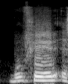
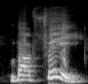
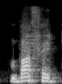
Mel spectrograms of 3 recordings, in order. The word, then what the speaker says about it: buffet: এর উচ্চারণ কিন্তু তিনটা, একটা হচ্ছে বাফে, আরেকটা হচ্ছে বাফেই। প্রথম বতে উচ্চারণে জোর হবে, পরেরটাতে ফতে উচ্চারণে জোরটা বেশি হচ্ছে। তাহলে বাফেই দুই ধরনের, একটা হচ্ছে বাফেই আর একটা হচ্ছে বাফেই, এবং আরেকটা উচ্চারণ হচ্ছে বুফেই। তো বুফেই বলেন, বাফেই বলেন, বাফেই বলেন, কিন্তু বাফেট না।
